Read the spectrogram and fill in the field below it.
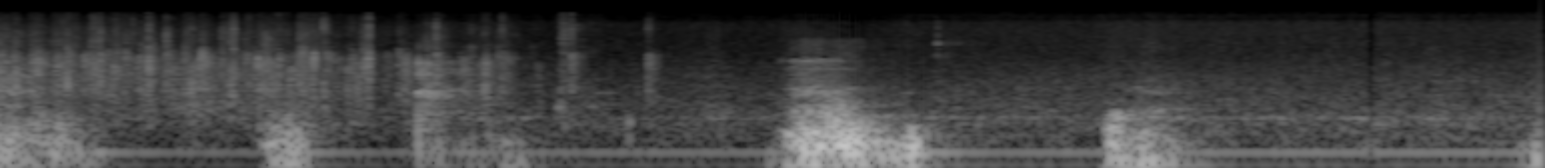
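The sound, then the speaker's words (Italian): An audience applauds a group called Roma throughout, a steady patter of many hands clapping that swells in louder bursts, with low thumps and a faint background hum underneath. “Grande applauso.”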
